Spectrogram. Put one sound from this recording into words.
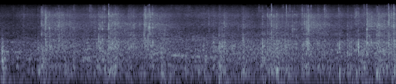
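Skates scrape and swish on ice.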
